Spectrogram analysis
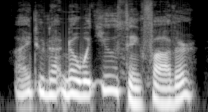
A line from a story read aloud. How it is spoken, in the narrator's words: whispered the princess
